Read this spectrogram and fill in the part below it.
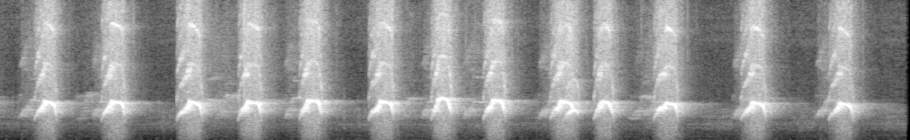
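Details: Cockatiel calling steadily: about fourteen loud, arched whistled notes, each rising and dropping, given roughly every half second to second in a regular series.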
